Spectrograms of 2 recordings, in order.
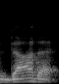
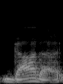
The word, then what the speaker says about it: da: know devashish in Bengali when you put the data after the name you don't say Rohit Dada you say Rohit da you Court you cut that last syllable and I was uh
